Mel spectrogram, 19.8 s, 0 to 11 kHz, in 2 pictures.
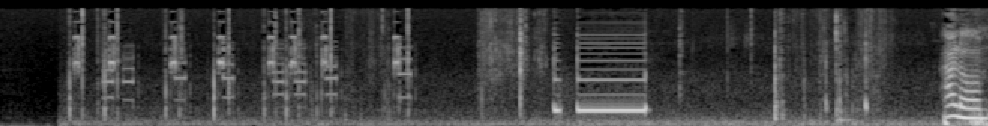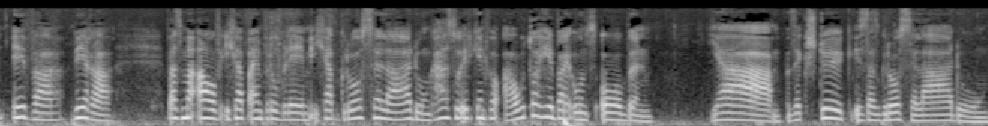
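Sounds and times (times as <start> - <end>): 
low hum: 0.0 - 19.7
telephone ringing with a single short electronic tone: 1.1 - 4.1
speech: 9.5 - 19.7.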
